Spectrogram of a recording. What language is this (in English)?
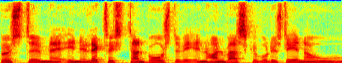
Danish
